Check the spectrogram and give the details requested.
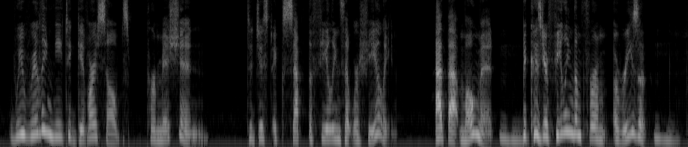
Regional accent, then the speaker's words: United States; first language Spanish; English is a second language; Spanish is my first language, right? But in English, you know, I look, I grew up here

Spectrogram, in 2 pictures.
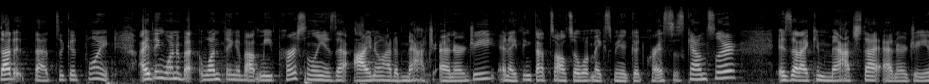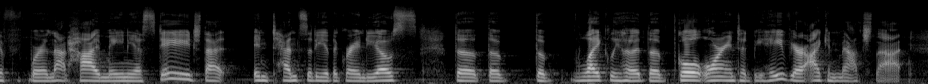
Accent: Maryland, United States; now in Chicago, United States; I did a year back home. I'm from Maryland

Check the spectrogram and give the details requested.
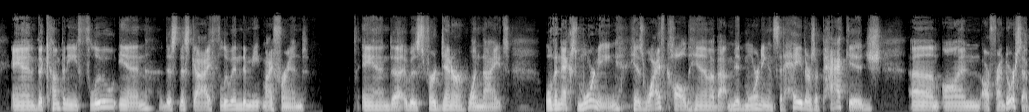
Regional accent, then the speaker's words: Missouri, United States; I'm from Missouri

